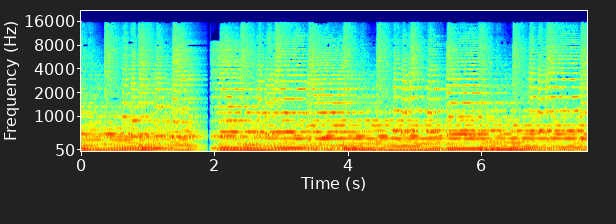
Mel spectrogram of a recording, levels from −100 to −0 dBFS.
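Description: AAC frame loss with concealment: frames dropped at 1.63–2.08 s (about 0.3 s) and 5.38–5.49 s, so the decoder patched the gaps with smeared, noisy, phasey sound.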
